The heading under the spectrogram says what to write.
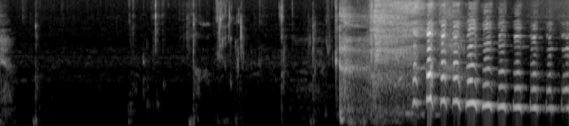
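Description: Close-up drinking of a drink made from cut strawberries, mint, lemon peel, red wine vinegar and soda water: after a few faint clicks in near silence, a sudden wet burst gives way to a quick run of rhythmic gulps and swallows right at the microphone.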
